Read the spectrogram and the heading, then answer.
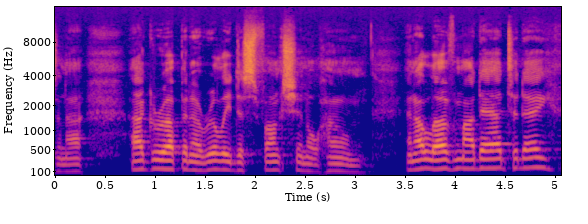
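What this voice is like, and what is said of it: Texan accent. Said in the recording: “I'm from Dallas, Texas, if you can't tell by the accent. So I travel all around, so I may have lost some of it”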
